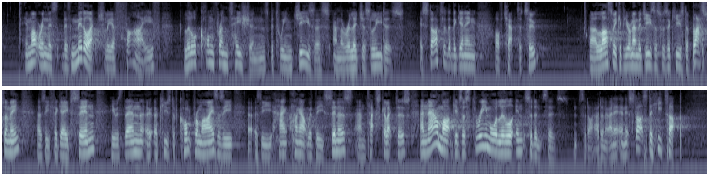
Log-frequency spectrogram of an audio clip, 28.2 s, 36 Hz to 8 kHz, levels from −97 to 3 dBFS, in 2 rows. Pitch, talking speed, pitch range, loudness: 140 Hz, 180 wpm, 125-155 Hz, -29 LUFS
